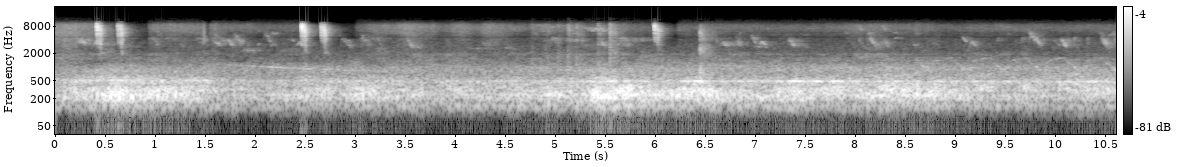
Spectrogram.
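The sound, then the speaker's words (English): Sparrows chirp in short, scattered bursts along a snowy city path, several birds calling at once, over a steady low rumble of traffic and city hum. “It's all white and lovely. Sparrows everywhere.”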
